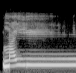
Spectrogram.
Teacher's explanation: dialirkan ainnya ya, jangan di hidung ya, di tenggorokan.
